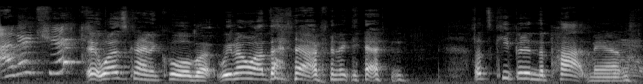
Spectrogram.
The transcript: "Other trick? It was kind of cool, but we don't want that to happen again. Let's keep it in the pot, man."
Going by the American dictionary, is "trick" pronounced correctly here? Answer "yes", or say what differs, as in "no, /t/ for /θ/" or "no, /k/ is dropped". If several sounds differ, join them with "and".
no, /k/ is dropped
